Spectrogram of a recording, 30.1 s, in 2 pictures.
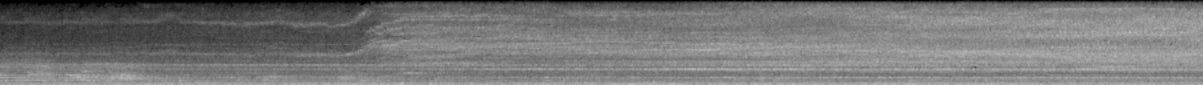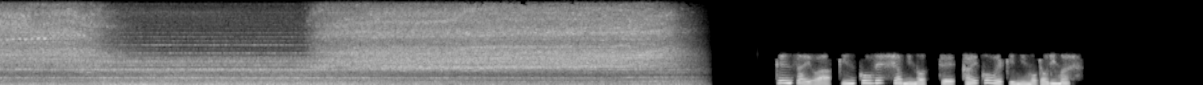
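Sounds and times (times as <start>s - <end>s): train rolling on rails: 0.0s - 23.9s.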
